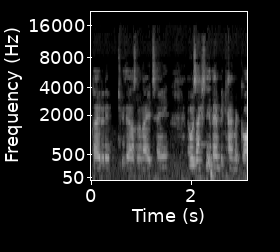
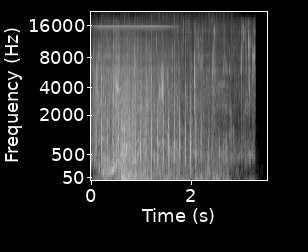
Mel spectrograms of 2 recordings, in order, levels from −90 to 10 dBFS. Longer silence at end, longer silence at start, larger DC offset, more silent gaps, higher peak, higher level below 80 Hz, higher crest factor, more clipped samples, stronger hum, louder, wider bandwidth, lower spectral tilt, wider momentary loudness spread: second, 0 s vs 0.25 s; about the same, 0.05 s vs 0 s; neither; neither; second, -12 dBFS vs 0 dBFS; second, -62 dBFS vs -38 dBFS; about the same, 20 dB vs 22 dB; neither; neither; second, -35 LUFS vs -21 LUFS; second, 16.5 kHz vs over 20 kHz; about the same, -3 dB/octave vs -2 dB/octave; about the same, 11 LU vs 13 LU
